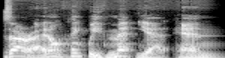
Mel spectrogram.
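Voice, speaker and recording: A man's voice: medium pitch, animated, normal speed, fairly bright tone. A man playing a tabletop game online, politely introducing himself in character while his voice keeps cutting out over a bad call connection.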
